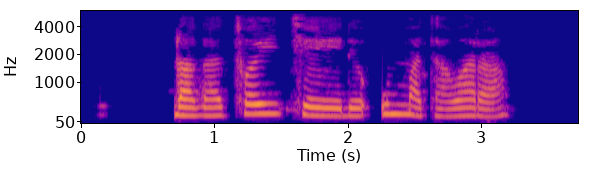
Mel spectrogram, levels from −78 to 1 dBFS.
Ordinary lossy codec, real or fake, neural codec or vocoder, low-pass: MP3, 24 kbps; real; none; 5.4 kHz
